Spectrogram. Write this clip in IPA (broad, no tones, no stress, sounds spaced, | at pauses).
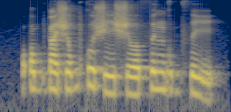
ʔ ɔ b ɠ a ʃ ɔ b k o ʃ i ʃ ɤ θ e ŋ ɡ o b θ i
